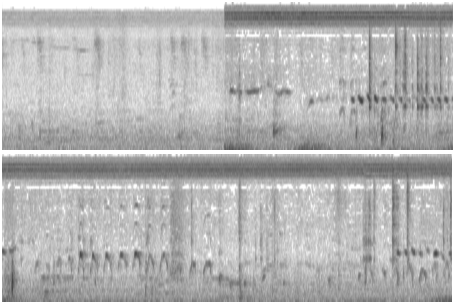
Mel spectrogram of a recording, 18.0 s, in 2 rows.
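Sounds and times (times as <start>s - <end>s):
bird chirping: 3.6s - 18.0s
steady high-pitched buzz: 4.5s - 18.0s.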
